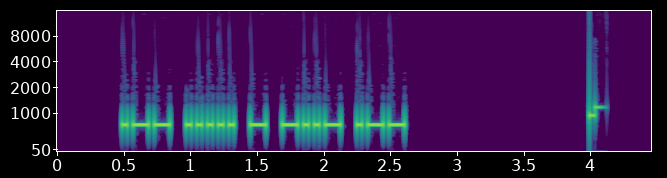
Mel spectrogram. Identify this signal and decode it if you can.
Morse code, heard as a keyed tone, about 30 wpm, 700 Hz. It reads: W5TXW
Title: USA Call Signs - 5 Characters - 8x Character Spacing - 30wpm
